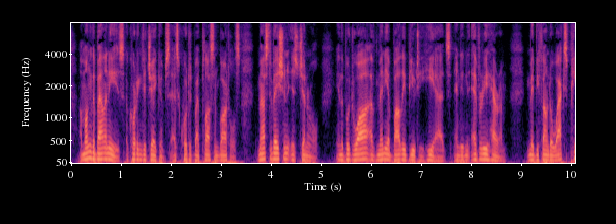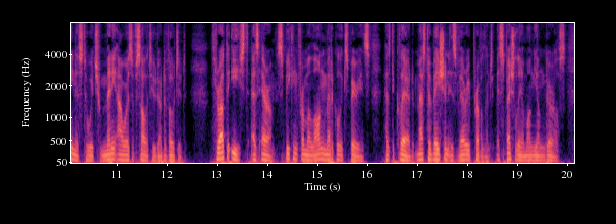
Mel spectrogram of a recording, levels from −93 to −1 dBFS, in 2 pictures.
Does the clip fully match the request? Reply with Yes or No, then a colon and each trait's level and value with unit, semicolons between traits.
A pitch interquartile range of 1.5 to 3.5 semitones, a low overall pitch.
Yes: average, 2.9 semitones; low, 100 Hz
